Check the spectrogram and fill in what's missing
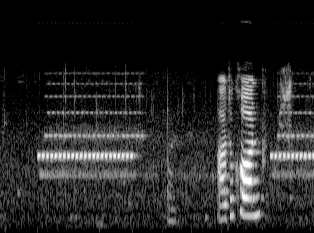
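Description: A mobile phone rings inside a video game with a steady pulsed electronic ringtone. A voice breaks in and talks over a brief gap before the ring resumes.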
